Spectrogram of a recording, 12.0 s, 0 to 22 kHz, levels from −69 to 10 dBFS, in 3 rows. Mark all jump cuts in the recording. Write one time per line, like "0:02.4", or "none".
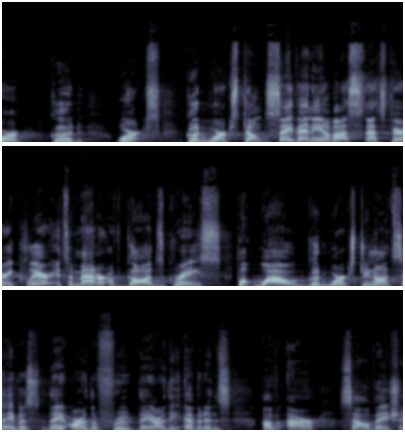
0:06.3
